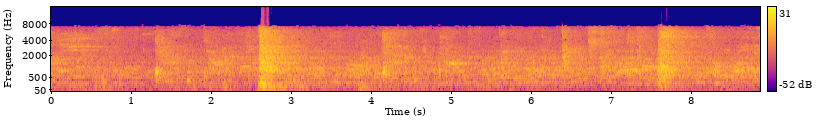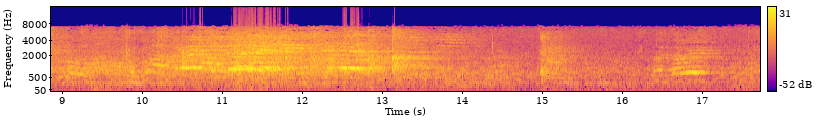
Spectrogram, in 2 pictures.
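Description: Young girls chatter and call out in a large echoing gym.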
